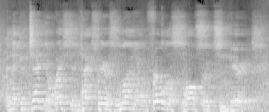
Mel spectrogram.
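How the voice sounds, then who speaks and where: A man with a Mississippi accent talks in a high voice, with hardly any pauses and very even loudness. Noticeable background noise and audible room echo surround him. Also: ordinary pitch variation, fairly slow pace. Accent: Mississippi Southern US. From US South, Mississippi (Smith County). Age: 70s. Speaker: political candidate, retired army lawyer. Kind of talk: campaign speech. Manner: formal.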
